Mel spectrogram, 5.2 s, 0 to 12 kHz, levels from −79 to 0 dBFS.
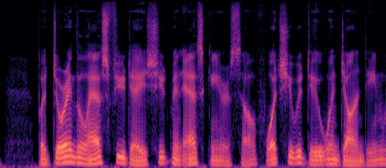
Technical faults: underrun with held sample

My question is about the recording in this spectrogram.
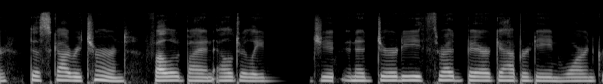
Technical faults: call audio freeze; skip ahead; jitter buffer slow-down

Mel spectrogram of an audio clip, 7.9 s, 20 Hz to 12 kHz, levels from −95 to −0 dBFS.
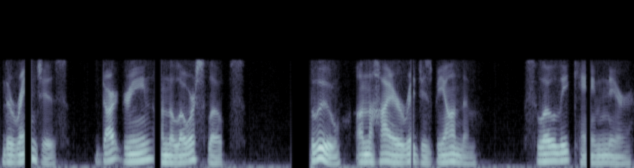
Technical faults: packet loss filled with silence

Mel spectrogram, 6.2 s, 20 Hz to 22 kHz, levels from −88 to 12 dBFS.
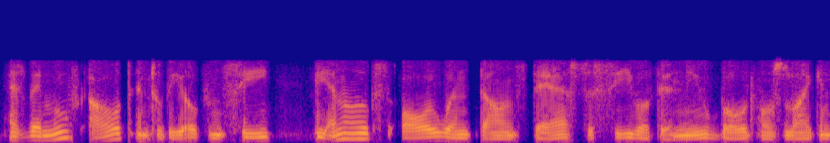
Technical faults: gain pumping; VoIP packet loss concealed by the speech codec

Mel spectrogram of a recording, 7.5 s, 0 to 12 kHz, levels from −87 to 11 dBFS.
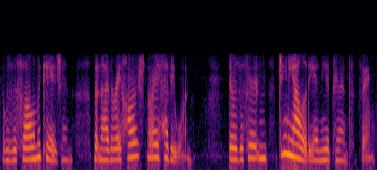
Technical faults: GSM full-rate codec

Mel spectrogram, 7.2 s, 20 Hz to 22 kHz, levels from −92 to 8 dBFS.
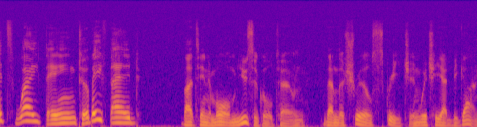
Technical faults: low bit depth with dither

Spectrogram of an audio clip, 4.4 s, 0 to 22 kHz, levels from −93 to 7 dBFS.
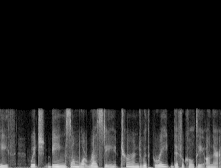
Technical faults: CD scratch ticks

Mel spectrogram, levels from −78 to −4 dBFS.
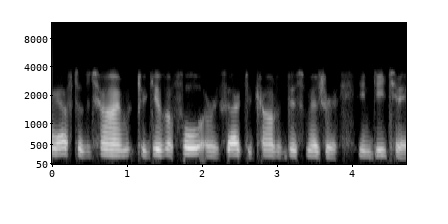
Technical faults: Codec 2 vocoder

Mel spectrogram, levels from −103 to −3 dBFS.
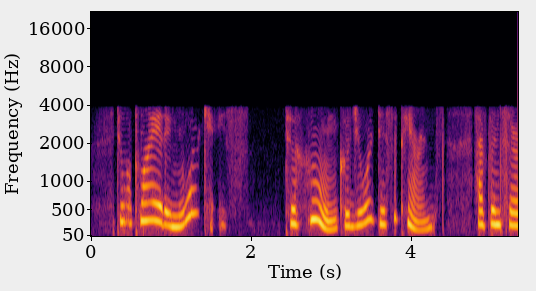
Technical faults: lost AMR speech frames; train of clicks

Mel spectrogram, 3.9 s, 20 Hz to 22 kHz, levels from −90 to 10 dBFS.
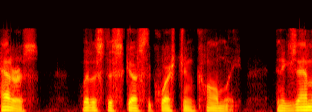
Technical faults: none

